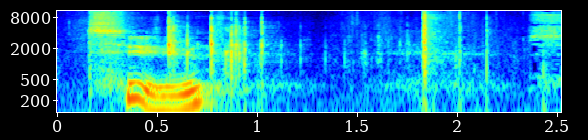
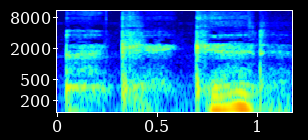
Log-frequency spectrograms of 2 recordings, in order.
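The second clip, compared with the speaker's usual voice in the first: whispering; 11 dB quieter, slower than usual. Acted. ASMR doctor exam roleplay.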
